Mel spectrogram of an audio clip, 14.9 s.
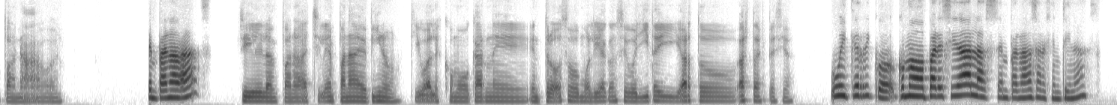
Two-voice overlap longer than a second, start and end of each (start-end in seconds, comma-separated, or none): none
